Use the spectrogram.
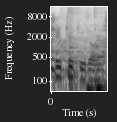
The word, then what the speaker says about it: Südtirol: Pronunciamo bene Südtirol. Südtirol. Ecco, Südtirol. Bravo.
